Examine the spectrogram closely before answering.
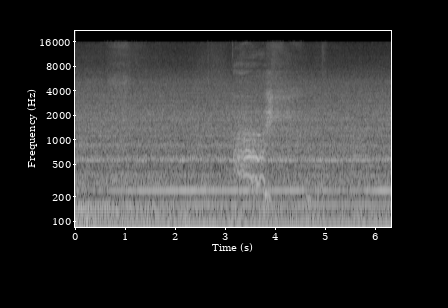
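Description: Bedding rustles softly as a person shifts under a blanket.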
